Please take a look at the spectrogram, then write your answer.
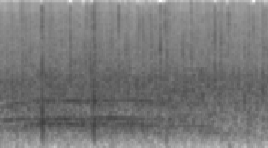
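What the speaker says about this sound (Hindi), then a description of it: "जोरदार तालियां।" Studio audience at a televised Hindi comedy talk show applauds a guest's entrance, a steady dense wash of clapping with a couple of sharper claps standing out, moderately loud and continuous.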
